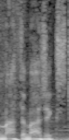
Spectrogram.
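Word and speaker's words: +–=÷×: It's pronounced the mathematics tour.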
